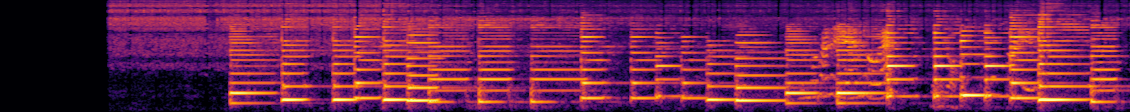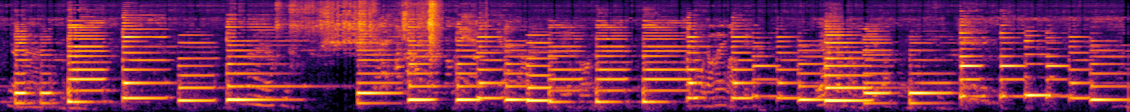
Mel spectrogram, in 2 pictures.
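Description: Upright piano playing a simple melody with accompaniment, one note after another, starting about two seconds in. It pauses briefly with a short rustle near the middle, then the phrase starts again.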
